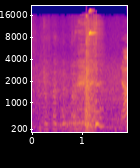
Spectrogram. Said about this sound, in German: macht mutig die WC-Türen auf.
